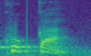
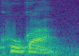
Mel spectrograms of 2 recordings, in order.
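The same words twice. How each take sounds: First: The second syllable starts with a tensed consonant. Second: The second syllable starts with a plain consonant. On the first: "경음으로 발음을 합니다" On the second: "그냥 평음으로 발음을 하고요"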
